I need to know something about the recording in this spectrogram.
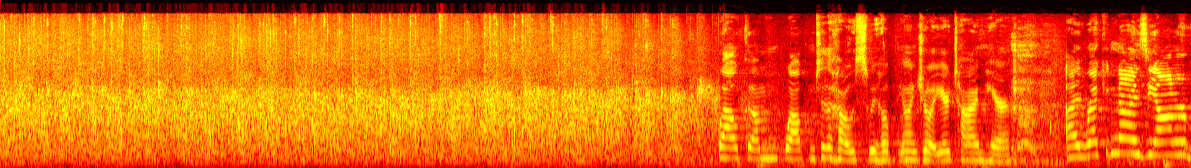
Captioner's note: applause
